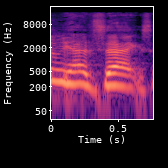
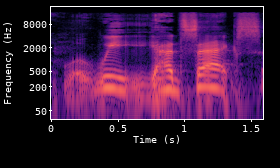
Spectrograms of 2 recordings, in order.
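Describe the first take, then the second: First: It is said clearly and audibly. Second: It is mumbled quietly and unclearly.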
